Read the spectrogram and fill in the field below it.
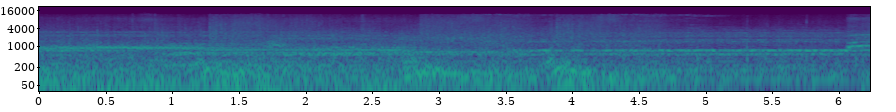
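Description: A large beast snarls and growls.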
